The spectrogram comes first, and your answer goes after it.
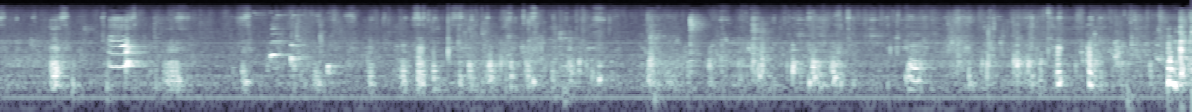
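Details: Several weeks-old puppies of an unexpected litter fussing in a small room, giving brief squeaky whimpers and a quick run of rising yelps early on, then scattered soft squeals over shuffling noises.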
